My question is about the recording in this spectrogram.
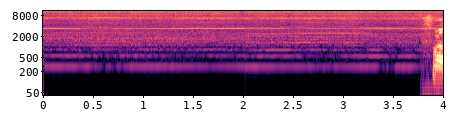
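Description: Random orbit sander running steadily on a walnut board: an even motor hum with a faint hiss of sanding.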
